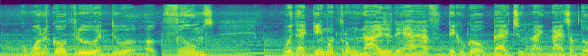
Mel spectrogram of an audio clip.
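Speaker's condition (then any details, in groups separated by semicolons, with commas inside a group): No condition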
